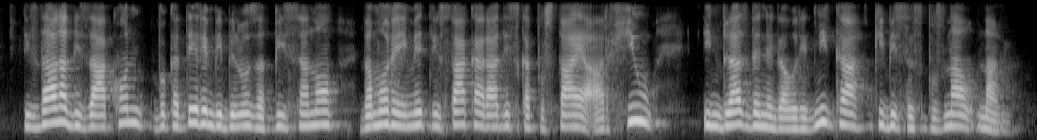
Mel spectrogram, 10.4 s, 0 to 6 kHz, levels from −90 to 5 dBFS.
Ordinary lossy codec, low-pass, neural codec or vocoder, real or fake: none; 5.4 kHz; autoencoder, 22.05 kHz, a latent of 192 numbers a frame, VITS, trained on one speaker; fake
